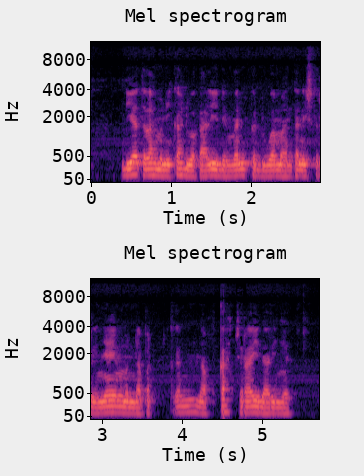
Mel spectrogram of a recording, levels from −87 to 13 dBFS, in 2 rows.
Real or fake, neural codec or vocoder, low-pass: real; none; 10.8 kHz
